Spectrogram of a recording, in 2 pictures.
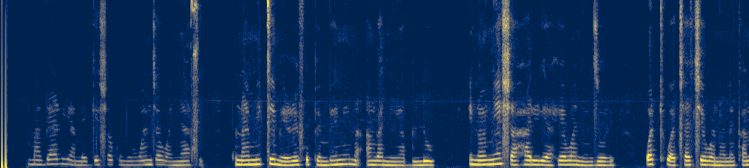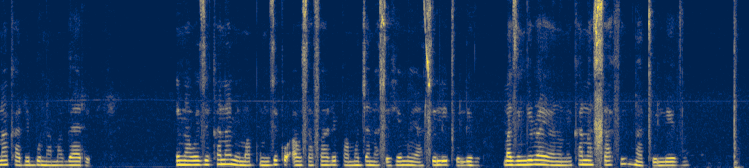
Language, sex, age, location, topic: Swahili, female, 18-24, Kisumu, finance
